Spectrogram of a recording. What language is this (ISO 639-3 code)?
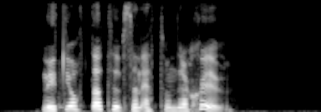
swe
